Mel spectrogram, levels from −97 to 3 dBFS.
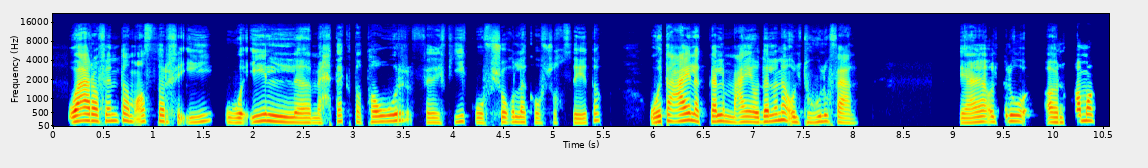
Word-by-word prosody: وأعرف 220 +3 +6
أنت 225 +1 -1
مقصّر 205 0 -1
في - - -8
إيه 185 +8 -6
وإيه 170 +6 0
اللي 170 -6 +3
محتاج 160 +6 -5
تطوّر 200 +7 0
ف 165 - -7
فيك 180 +5 -6
وفي 160 -2 -6
شُغلك 175 -1 -2
وفي 160 -1 -8
شخصيتك 150 - -6 0.5
وتعال 215 +6 +4
اتكلِّم 200 +1 +2
معايا، 180 0 +1
وده 170 +3 +4
اللي 205 - +3
أنا 250 +2 +3
قلته 175 +1 -2
له - - +1
فعلًا. 155 -5 -2 1.0
يعني 160 +2 +1
أنا 190 - +2
قُلت 185 +1 -5
له: 205 -2 +2 0.2
"أرقامك" 205 +6 +1
185 Hz, 165 wpm, -22 LUFS, 170-210 Hz, 1.0 s, وأعرف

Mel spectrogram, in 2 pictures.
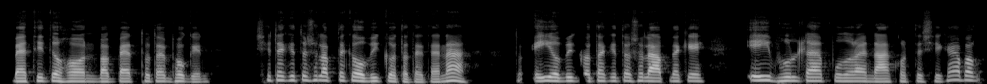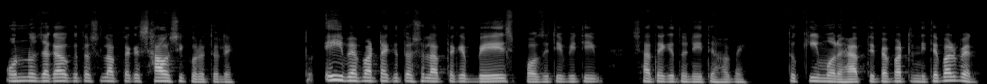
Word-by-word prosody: ব্যথিত 145 +1 +3 0.2
হোন 140 0 +4
বা 135 - +5
ব্যর্থতায় 140 +1 +1
ভোগেন, 130 -4 0 0.6
সেটা 195 0 -1
কিন্তু 195 0 -2
আসলে 190 +1 +2
আপনাকে 185 -1 -4
অভিজ্ঞতা 150 -3 0
দেয়, 115 -2 -3
তাই 120 0 +1
না? 175 - +7 0.6
তো - - -15 0.2
এই 160 - +4
অভিজ্ঞতা 160 +1 -1
কিন্তু 165 0 -4
আসলে 165 0 +2
আপনাকে 155 +2 -2 0.6
এই 190 +1 +6
ভুলটা 165 0 +2 0.2
পুনরায় 150 -2 +1
না 135 - +7
করতে 140 +1 -5
শেখায় 170 +9 -3
আবার 200 -1 +2 0.3
অন্য 165 +2 -1
জায়গায়ও 160 0 +3
কিন্তু 155 0 -7
আসলে 160 +1 -4
আপনাকে 150 0 -6
সাহসী 160 -2 +4
করে 125 -2 -2
তোলে। 120 -1 -6 0.7
তো - - -15 0.2
এই 205 - +6
ব্যাপারটা 165 -2 +2
কিন্তু 155 0 -5
আসলে 145 +2 -3
আপনাকে 140 +1 -4 0.2
বেশ 140 +2 +4 0.2
পসিটিভিটি 130 +2 -4 0.5
সাথে 140 -1 -1
কিন্তু 135 -1 -4
নিতে 120 0 -4
হবে। 115 +1 -7 0.5
তো - - -4
কী 165 - -1
মনে 130 -3 +2
হয় 120 0 +5
আপনি 120 - -8
ব্যাপারটা 140 +2 0
নিতে 125 +4 -1
পারবেন? 175 -7 +3
150 Hz, 165 wpm, -25 LUFS, 135-160 Hz, 0.7 s, না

